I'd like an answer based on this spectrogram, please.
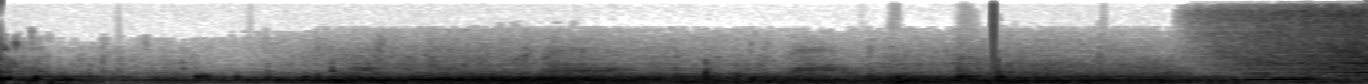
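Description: Steady, muffled rush of water with a faint gurgle, most of its sound low and dull.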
